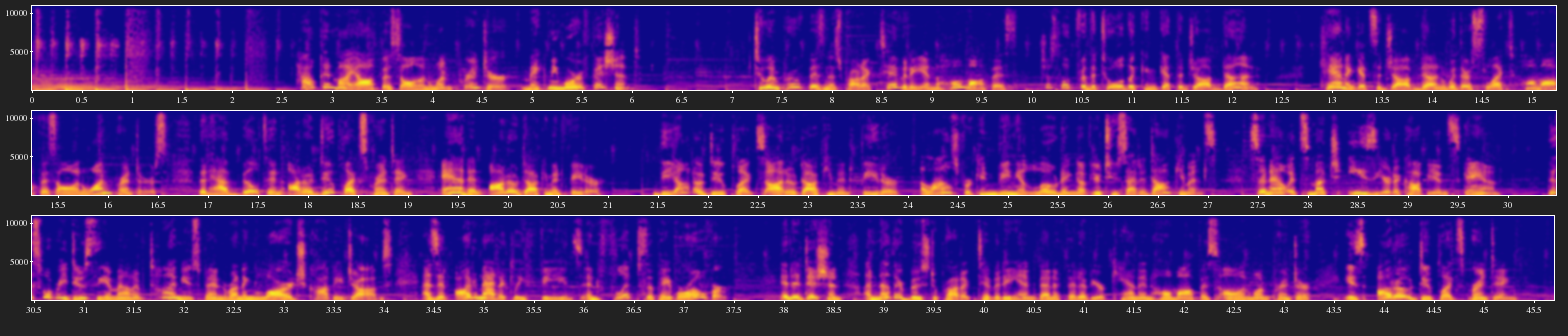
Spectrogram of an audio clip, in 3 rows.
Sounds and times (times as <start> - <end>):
Music: 0.0 - 45.7
Speech: 2.7 - 6.1, 7.2 - 12.3, 12.9 - 37.4, 38.0 - 45.3.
